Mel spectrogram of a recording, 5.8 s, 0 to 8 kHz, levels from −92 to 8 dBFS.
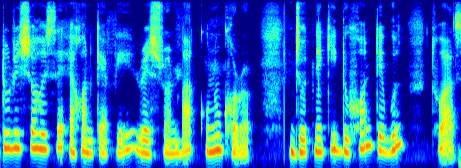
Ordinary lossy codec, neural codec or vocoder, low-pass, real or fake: none; none; none; real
